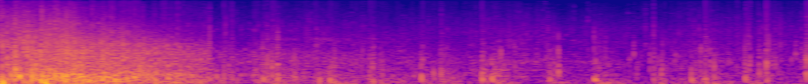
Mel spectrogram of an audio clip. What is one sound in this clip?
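Footsteps run on a paved road.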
